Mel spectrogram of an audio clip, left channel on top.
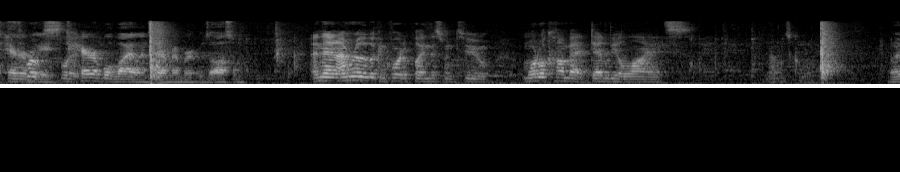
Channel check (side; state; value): right; silent; 55 dB below the other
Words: Throat slit. terrible violence. I remember it was awesome. And then I'm really looking forward to playing this one too. Mortal Kombat Deadly Alliance. That one's cool. I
